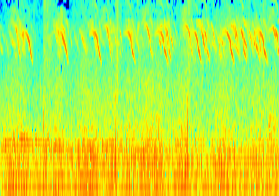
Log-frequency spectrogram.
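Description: A chick peeps in shrill, high, falling chirps, repeated many times in quick succession. The calls carry over a steady low background rumble.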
